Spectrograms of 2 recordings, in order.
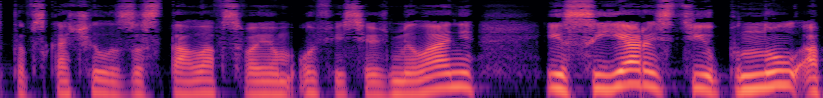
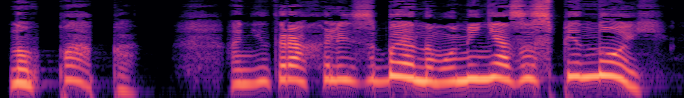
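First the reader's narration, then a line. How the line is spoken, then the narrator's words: Babbling excuses. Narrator (Russian): лепетала Фло в свое оправдание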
